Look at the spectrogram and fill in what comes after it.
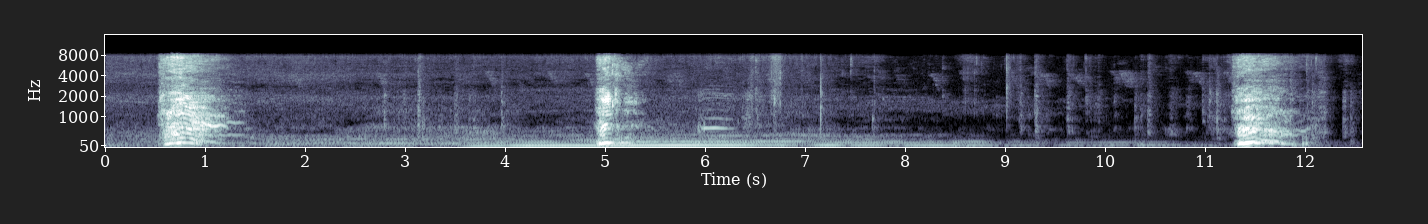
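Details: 9-year-old Central Asian Shepherd (Alabai) with a persistent cough of unclear cause, undiagnosed by vets, cough accompanied by vomiting: three harsh, explosive coughs over about twelve seconds with rumbling breath between.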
